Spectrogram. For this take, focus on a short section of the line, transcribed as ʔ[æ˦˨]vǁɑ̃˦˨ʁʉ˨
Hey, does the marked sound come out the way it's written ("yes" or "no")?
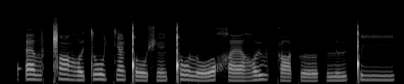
yes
